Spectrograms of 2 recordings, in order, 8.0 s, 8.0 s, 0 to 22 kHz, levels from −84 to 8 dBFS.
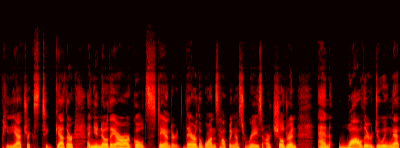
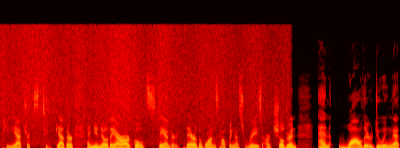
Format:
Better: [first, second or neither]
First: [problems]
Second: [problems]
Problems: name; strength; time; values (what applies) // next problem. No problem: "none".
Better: first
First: none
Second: hiss; noticeable; until 6 s; 10 dB below the speech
